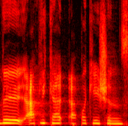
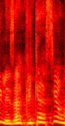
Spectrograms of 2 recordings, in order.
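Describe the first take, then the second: First: Applications said the English way, ending in shun; English sounds in applications, not French; English-style pronunciation. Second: Applications said the French way, ending in a nasal sion; French sounds in applications, nasal final vowel; French pronunciation. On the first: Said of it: "Des applications?". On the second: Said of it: "Ouais, merci". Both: Real, not acted.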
